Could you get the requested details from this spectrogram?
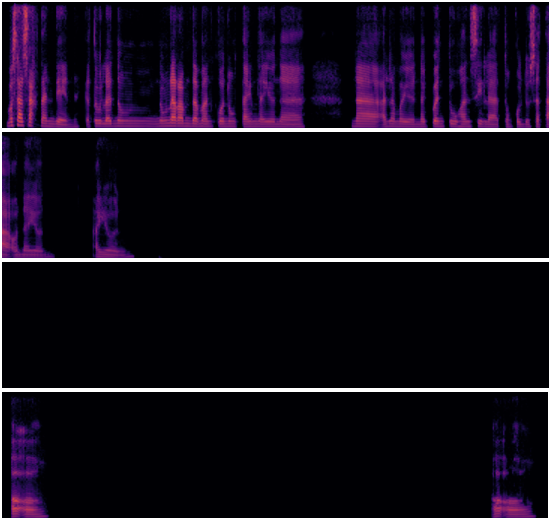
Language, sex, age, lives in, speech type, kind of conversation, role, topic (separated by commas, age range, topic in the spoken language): Filipino, female, 45-49, Philippines, conversation, advice, user, Paano ko maihihiwalay ang sarili kong halaga sa kritisismong natatanggap ko?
